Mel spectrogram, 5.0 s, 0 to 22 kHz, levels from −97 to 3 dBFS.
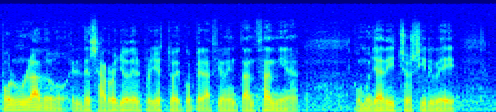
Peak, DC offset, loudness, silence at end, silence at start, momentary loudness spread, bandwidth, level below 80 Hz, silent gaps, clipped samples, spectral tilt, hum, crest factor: -14 dBFS; under 0.1%; -35 LUFS; 0 s; 0 s; 12 LU; 19 kHz; -50 dBFS; none; under 0.1%; -6 dB/octave; none; 20 dB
